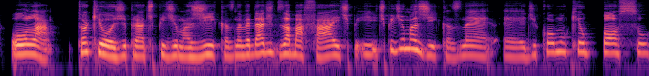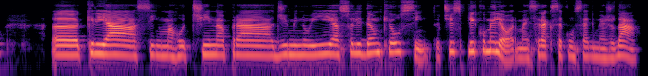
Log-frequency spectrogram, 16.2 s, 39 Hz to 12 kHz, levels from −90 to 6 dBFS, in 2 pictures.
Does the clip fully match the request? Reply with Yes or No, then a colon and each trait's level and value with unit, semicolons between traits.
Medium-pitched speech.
No: high, 195 Hz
